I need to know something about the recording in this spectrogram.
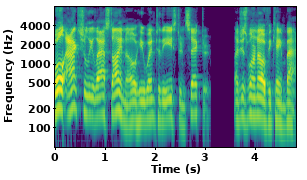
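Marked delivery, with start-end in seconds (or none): none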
